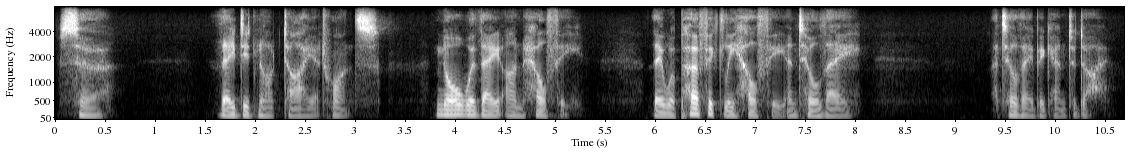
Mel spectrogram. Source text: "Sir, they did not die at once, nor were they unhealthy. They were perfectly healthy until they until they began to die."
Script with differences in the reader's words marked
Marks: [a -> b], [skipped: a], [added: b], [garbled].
"Sir, they did not die at once, nor were they unhealthy. They were perfectly healthy until they until they began to die."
